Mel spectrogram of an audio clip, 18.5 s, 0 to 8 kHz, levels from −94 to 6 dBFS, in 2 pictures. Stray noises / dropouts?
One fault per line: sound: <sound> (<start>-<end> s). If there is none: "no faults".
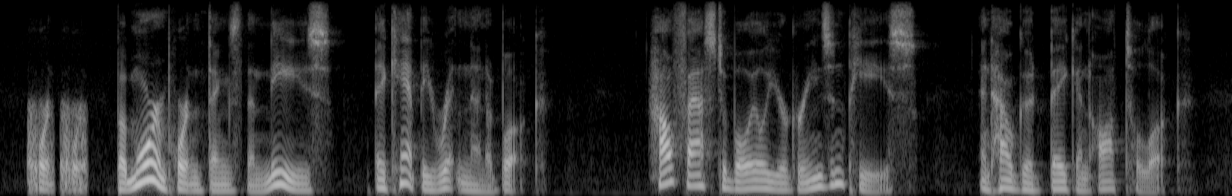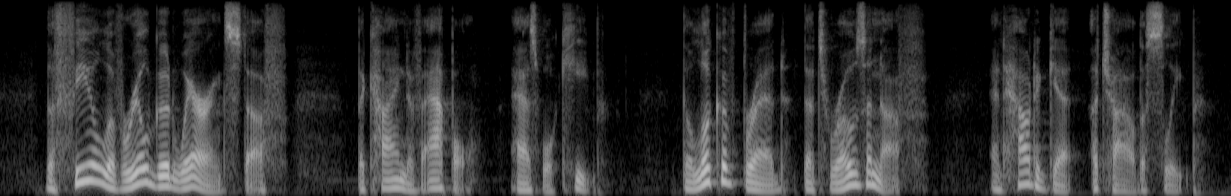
sound: laugh (0.2-0.7 s)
